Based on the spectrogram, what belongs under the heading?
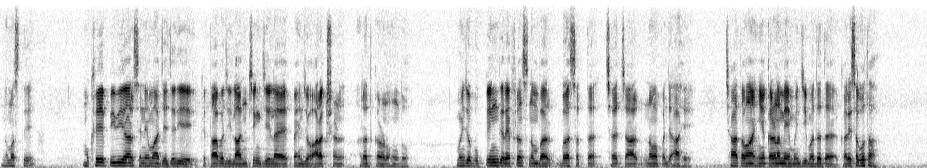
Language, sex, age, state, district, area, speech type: Sindhi, male, 60+, Gujarat, Kutch, urban, read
